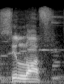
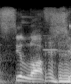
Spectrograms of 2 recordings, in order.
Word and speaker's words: Zulow: Não é Slow, não é, é Vilso o nome do violeiro e o nome dele é outra pronúncia. Siloff. Se escreve Z-U-L-O-W. – Que susto me deu. – Se fala Siloff.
